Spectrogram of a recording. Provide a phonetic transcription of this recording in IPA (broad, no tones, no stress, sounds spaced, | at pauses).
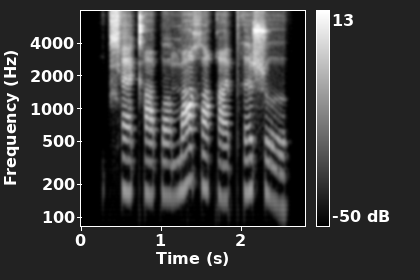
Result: t͡ɕʰ æ kʰ ɑ p ɔ m ɑ χ ɔ q æ pʰ ə ʂ ʊ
